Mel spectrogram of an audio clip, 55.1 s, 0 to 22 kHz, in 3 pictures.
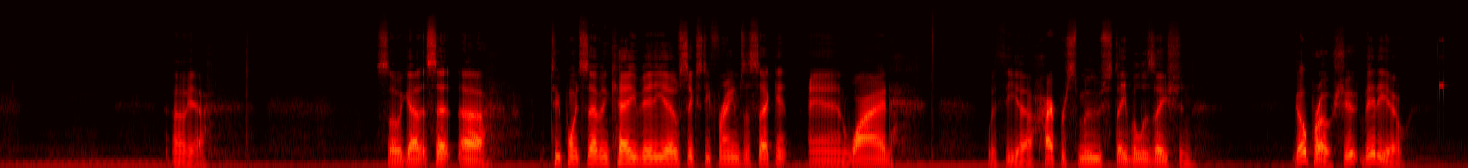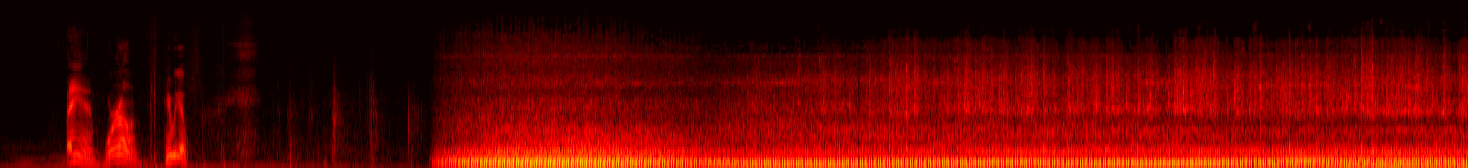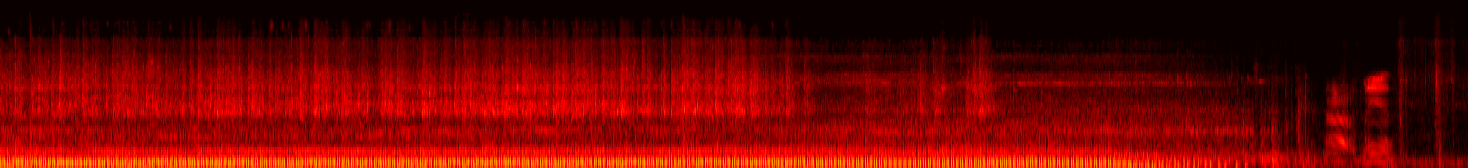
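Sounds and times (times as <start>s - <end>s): lawnmower engine running: 23.7s - 53.1s
trailer rattling over bumps: 23.7s - 53.2s.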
